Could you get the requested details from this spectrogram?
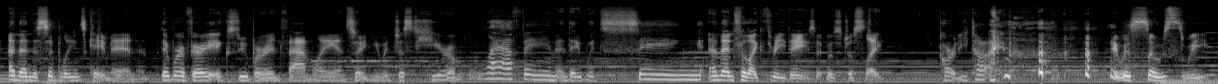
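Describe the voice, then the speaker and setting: A woman's voice: mid-range voice, creaky. A middle-aged woman, a former nun, telling her story frankly and reflectively in an interview.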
